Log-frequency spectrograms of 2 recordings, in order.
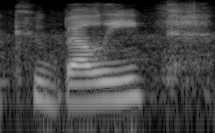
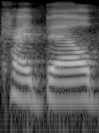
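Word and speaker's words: Cybele: This one's Rhea or Kubeli. Most people pronounce that Kybele, but it's actually closer to Kubeli.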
